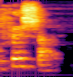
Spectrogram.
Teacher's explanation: Note que esse E, essa vogal E, ela está com um som fechado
